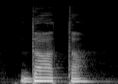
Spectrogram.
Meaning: date (point in time)
- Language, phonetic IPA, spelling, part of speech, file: Ukrainian, [ˈdatɐ], дата, noun, Uk-дата.ogg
